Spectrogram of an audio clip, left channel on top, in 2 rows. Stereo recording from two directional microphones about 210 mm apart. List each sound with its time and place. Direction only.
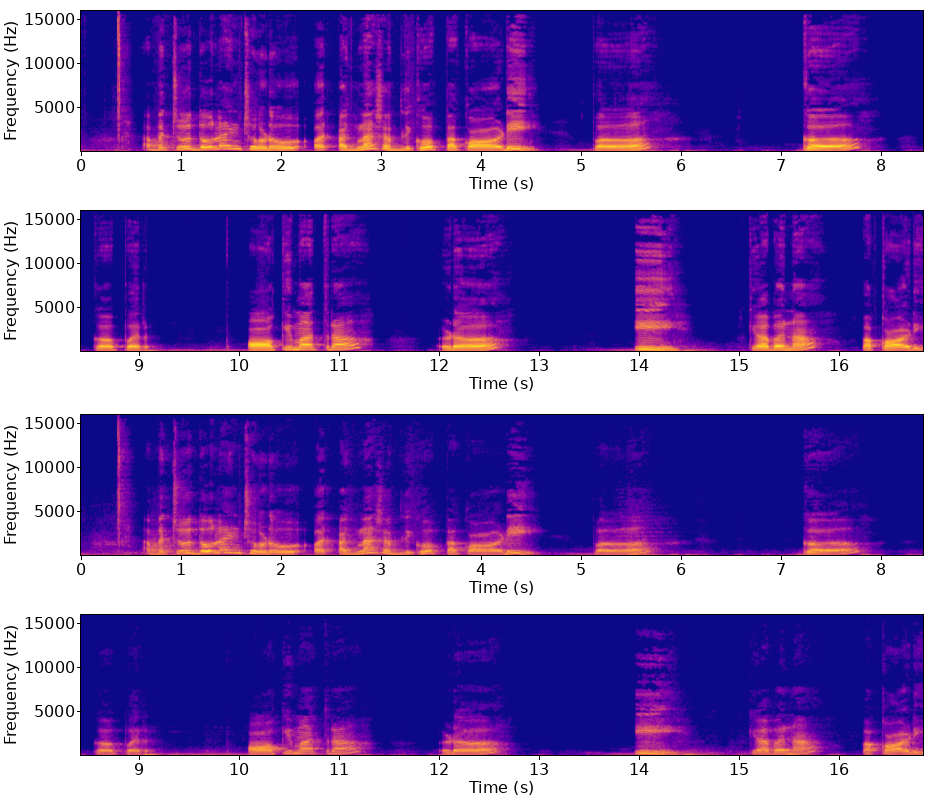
0.3 s speech: 45° left (ahead or behind)
7.2 s a woman's voice: 55° left (ahead or behind)
10.0 s speech: 55° left (ahead or behind)
13.9 s speech: 55° left (ahead or behind)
